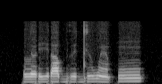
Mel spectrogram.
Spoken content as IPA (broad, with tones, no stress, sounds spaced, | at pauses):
l ə˧ ɾ i˧ ɾ a˦ b ɨ˧ d ɨ˦ w ɛ̃˧ p ũ˦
